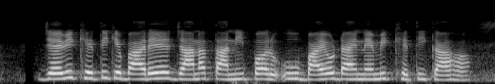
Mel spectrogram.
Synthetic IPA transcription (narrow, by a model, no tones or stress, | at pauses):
d͡ʒɛːʋikʰːeːt̪ikebaːɾed͡ʒaːnat̪aːnipəɾuːbaːjoɖaːɪneːmɪkʰːeːt̪ikaɦ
